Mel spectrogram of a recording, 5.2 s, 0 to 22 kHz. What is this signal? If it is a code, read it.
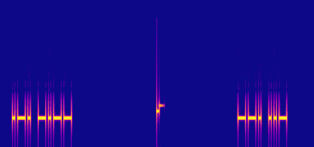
Morse code, heard as a keyed tone, about 28 wpm, 700 Hz. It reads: RY GU
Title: Top Two Letter Combinations in Words 28wpm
